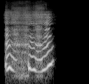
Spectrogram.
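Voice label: MOOD, Japanese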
